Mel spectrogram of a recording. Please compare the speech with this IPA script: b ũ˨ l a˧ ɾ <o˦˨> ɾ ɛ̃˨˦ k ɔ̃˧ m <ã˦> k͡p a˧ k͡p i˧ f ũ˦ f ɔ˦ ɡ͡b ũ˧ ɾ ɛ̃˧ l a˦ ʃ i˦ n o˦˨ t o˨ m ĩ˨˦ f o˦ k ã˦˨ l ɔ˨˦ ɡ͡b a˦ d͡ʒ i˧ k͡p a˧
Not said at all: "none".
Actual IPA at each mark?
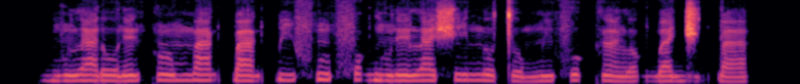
o˨, a˦

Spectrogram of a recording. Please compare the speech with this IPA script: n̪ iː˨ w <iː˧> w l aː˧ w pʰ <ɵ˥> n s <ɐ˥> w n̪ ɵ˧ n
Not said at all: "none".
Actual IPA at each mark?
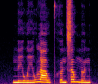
iː˨˥, ɵ˧, ɐ˥

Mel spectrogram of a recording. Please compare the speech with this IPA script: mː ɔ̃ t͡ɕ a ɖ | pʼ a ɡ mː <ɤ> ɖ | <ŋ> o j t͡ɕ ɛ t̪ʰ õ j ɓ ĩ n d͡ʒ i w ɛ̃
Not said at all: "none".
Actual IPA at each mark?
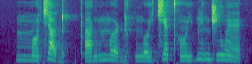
ɤ, ŋ

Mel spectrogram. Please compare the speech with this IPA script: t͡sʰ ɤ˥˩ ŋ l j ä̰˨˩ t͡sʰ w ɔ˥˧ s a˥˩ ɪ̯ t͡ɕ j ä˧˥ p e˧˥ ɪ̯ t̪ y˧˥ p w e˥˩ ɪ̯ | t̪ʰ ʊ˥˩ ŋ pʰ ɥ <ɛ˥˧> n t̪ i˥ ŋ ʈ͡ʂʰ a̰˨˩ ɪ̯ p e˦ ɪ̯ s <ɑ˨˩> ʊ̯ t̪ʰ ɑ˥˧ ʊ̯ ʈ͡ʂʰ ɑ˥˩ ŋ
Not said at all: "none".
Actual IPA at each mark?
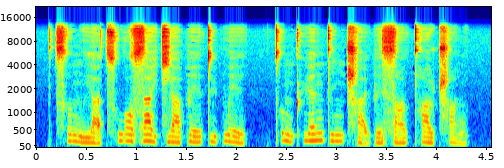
ɛ˥, ɑ˧˥

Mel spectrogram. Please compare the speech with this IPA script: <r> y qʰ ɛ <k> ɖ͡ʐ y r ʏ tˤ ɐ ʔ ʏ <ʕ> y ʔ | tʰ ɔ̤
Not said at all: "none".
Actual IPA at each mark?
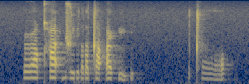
ʕ, ʔ, ʔ

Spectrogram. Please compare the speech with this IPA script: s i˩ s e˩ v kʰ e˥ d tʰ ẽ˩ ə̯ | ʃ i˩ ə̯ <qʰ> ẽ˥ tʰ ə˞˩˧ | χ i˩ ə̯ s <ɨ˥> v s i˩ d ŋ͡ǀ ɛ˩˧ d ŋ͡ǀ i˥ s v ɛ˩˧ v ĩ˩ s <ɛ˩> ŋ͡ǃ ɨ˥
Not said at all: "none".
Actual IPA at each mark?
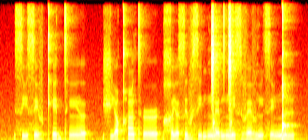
qʰ, ɨ˥, e˩

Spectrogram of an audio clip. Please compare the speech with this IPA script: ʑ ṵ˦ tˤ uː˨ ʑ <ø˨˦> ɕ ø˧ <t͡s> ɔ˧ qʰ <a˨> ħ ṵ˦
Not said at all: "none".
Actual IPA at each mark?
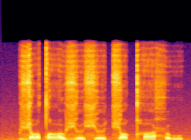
ø˨, t͡ɕ, a˨

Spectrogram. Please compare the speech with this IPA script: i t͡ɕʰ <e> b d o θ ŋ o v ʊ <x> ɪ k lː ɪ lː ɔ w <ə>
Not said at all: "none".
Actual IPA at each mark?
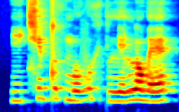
e, x, ɛ

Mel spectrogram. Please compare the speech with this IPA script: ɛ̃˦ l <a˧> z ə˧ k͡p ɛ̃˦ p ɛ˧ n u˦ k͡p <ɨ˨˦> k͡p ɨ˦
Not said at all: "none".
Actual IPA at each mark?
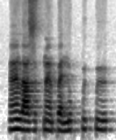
a˧, ɨ˦

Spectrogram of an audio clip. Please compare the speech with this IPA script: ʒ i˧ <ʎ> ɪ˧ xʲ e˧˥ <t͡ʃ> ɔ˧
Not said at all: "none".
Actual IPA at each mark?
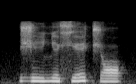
ʎ, t͡ʃ

